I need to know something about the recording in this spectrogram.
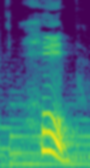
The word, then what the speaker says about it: hope: The silent E at the end has changed the sound of vowel O from shorter sound to the longer sound, from hop to hope.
